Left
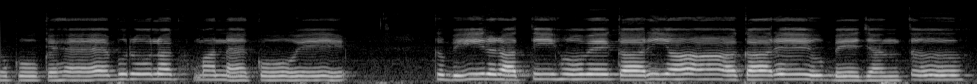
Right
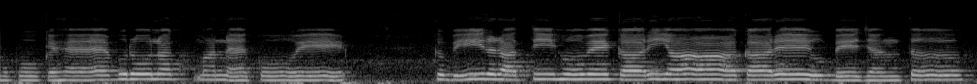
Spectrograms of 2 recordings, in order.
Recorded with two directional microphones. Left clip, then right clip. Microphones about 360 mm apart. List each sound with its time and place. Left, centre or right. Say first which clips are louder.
0.4 s mantra: left 7 dB; centre
2.6 s mantra: left 10 dB; left
2.9 s mantra: left 7 dB; centre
